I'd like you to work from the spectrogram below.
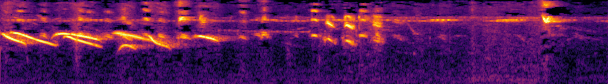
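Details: Green-winged saltator singing in 'macheando' style, used to warm up other saltators: rich descending whistled slurs, then shorter rising notes and chips, over a steady thin high whine.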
